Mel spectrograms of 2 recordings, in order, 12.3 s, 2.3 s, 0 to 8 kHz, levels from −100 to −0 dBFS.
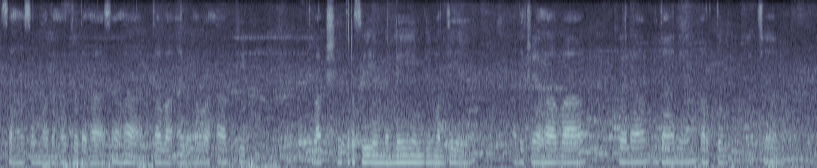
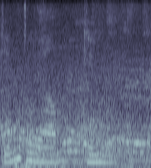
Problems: background sounds at intervals, low volume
